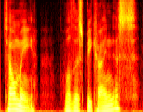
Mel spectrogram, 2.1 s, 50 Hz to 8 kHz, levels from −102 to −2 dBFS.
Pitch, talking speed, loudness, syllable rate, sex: 115 Hz, 170 wpm, -17 LUFS, 4.6 syllables/s, male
